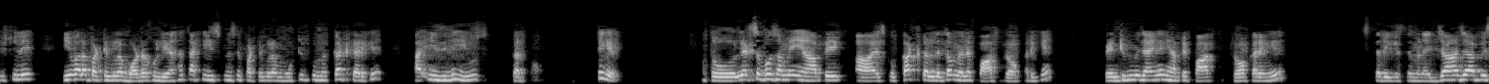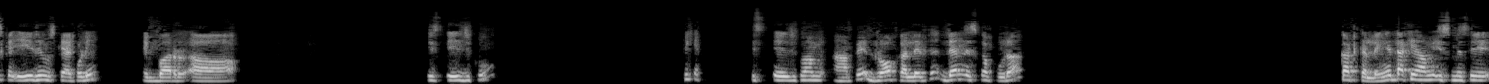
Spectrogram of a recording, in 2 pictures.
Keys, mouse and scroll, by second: 0.4 space, 0.6 ctrl+click, 5.3 space, 5.6 click, 7.6 ctrl+space, 7.9 ctrl+click, 8.6 space, 8.9 ctrl+click, 9.6 p, 10.1 ctrl+space, 10.3 ctrl+click, 15.7 ctrl+alt+z, 16.9-19.4 drag, 19.4-21.2 drag, 22.1-23.9 ctrl+drag, 23.9 ctrl+space, 24.1 ctrl+click, 24.4 click, 24.8 space, 25.0 ctrl+click, 26.2-28.3 drag, 28.3-29.7 drag.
